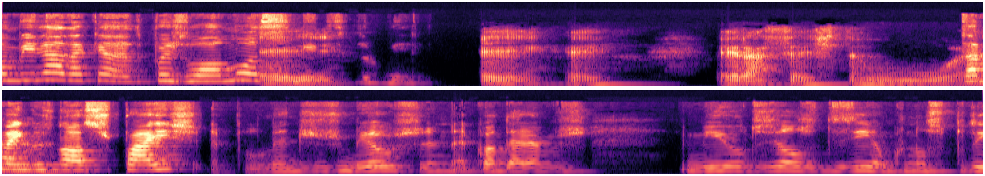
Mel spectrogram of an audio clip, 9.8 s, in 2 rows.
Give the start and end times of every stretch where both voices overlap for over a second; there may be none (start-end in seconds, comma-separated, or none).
none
